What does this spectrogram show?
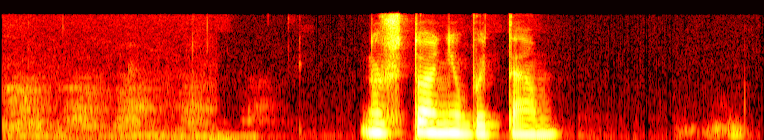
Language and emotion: Russian, neutral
